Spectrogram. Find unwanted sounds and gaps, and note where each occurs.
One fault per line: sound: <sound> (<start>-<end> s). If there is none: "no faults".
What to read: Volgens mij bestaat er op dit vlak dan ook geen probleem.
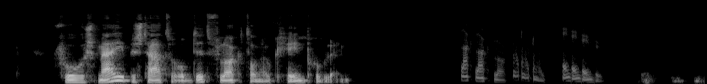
sound: chirp (4.6-6.1 s)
